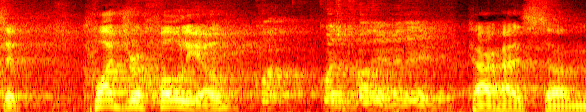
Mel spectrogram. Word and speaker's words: Quadrifoglio: The car is painted Alfa Romeo, and I'm going to pronounce this because you can't pronounce it, Quadrifoglio.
